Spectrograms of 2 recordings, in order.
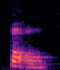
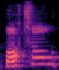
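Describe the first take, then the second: First: The middle T is dropped or swallowed. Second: The middle T is clearly pronounced.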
